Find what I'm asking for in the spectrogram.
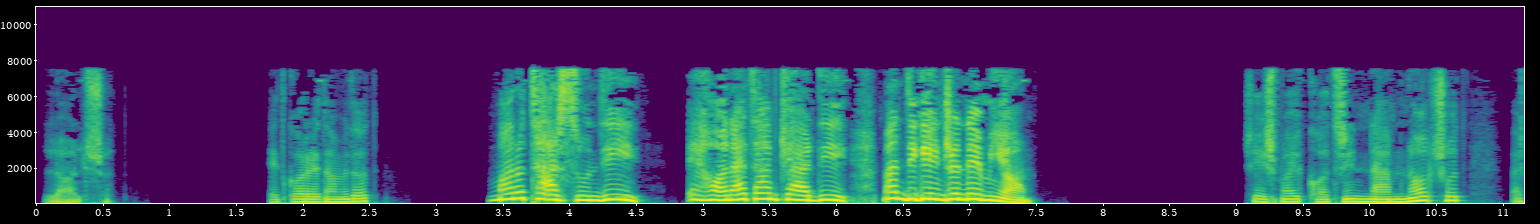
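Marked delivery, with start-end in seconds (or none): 3.4-7.5 high, loud, wounded protest; offended accusation. Acted. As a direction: build to a rushed, loud final refusal. Offended suitor accuses her in quarrel.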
